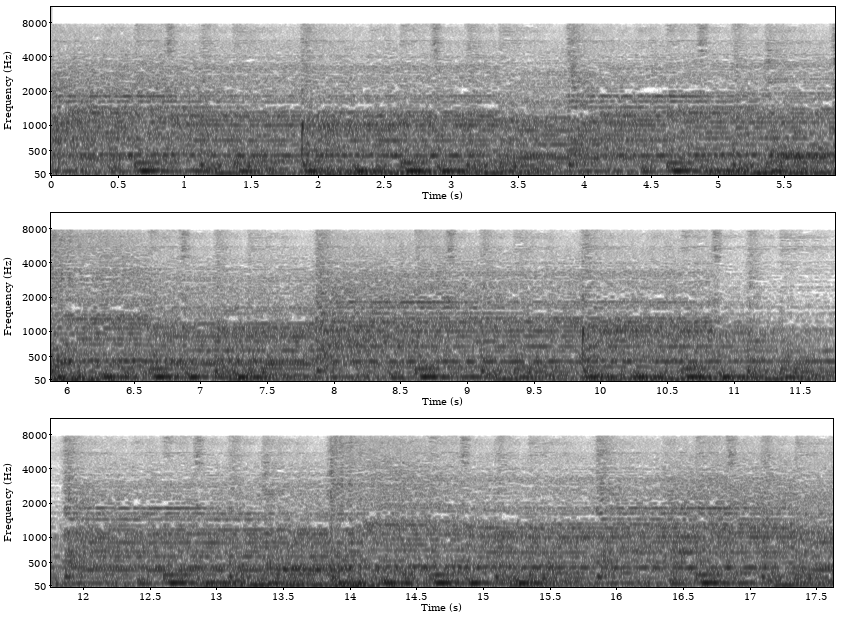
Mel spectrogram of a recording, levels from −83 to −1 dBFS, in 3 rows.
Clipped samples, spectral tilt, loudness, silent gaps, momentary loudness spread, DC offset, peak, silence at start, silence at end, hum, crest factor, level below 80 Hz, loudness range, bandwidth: under 0.1%; -6.5 dB/octave; -18 LUFS; none; 3 LU; under 0.1%; -6 dBFS; 0 s; 0 s; none; 12 dB; -26 dBFS; 1 LU; 8.2 kHz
